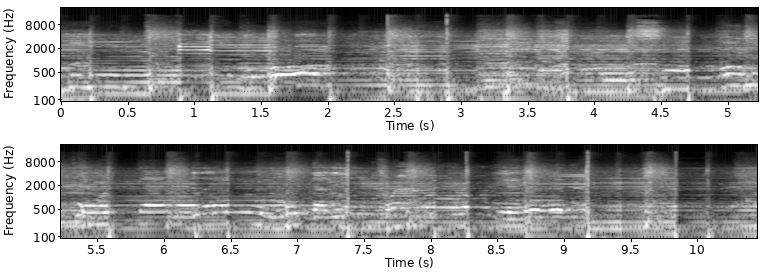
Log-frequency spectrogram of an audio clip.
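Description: Live rock band playing an instrumental passage: a drum kit keeping a steady beat under electric and acoustic guitars, with a melodic line bending in pitch above them.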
